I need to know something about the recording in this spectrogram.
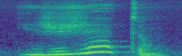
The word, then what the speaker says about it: j'attends: Et on dit j'attends, j'attends. Donc ici, qu'est-ce qu'on a? On a le DS. Par contre, on ne les prononce pas. Ni D, ni S.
